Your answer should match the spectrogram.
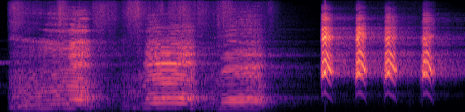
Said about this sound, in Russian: Какой звук был лишним? Голос коровы, ведь она не птица.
